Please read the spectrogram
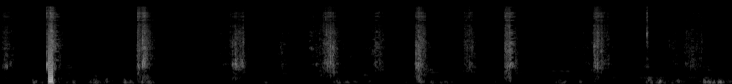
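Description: A string of sharp slaps and clicks at uneven spacing, roughly one a second: a rifle drill team slapping rifles and striking heels in unison. The loudest comes about half a second in, with a heavy thud beneath it.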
